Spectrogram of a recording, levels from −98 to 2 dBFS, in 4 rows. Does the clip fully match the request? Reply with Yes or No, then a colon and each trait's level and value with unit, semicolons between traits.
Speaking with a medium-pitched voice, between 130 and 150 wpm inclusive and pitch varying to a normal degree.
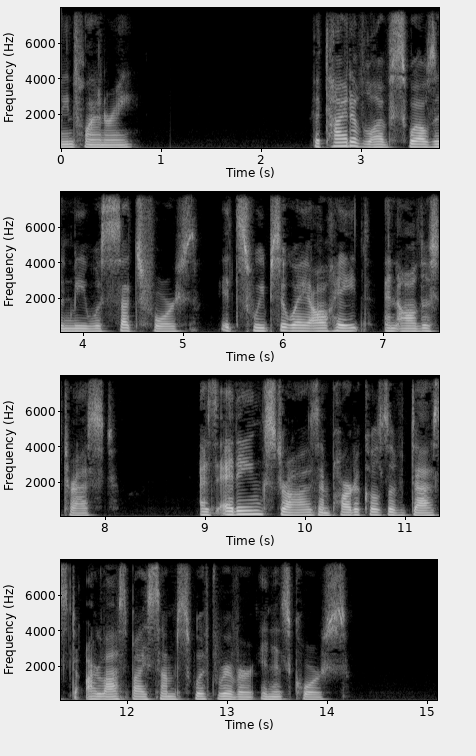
No: medium, 150 Hz; average, 145 wpm; narrow, 2.0 semitones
